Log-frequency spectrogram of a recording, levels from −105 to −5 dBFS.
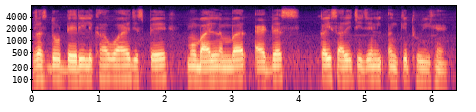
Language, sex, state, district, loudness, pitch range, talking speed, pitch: Hindi, male, Uttar Pradesh, Lalitpur, -16 LUFS, 105-115 Hz, 150 wpm, 110 Hz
